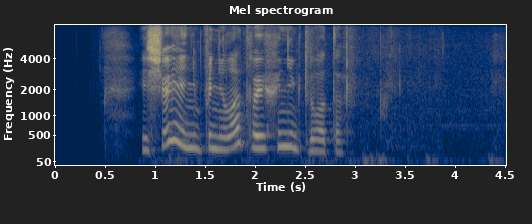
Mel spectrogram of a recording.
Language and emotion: Russian, positive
